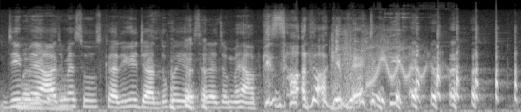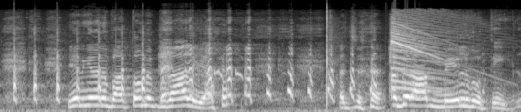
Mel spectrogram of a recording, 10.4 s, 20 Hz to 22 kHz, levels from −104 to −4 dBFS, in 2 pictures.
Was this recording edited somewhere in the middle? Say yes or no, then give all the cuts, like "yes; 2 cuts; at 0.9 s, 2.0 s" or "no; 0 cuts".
no; 0 cuts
